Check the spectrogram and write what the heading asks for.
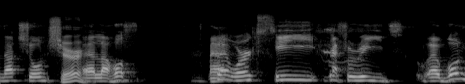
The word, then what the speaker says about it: Lahoz: Is that how we're pronouncing that, Sean? Sure. Lahoz.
